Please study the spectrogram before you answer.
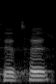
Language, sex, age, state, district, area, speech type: Maithili, female, 45-60, Bihar, Madhepura, rural, spontaneous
